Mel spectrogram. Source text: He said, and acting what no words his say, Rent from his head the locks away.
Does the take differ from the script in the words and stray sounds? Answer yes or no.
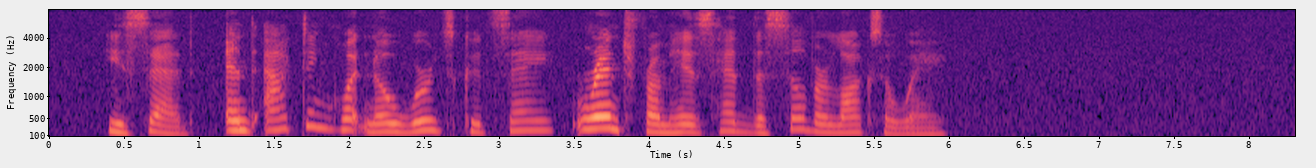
yes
